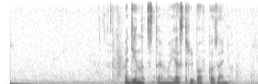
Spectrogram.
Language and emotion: Russian, sad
